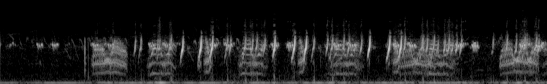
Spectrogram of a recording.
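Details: A female common quail calling in the morning gives harsh, nasal, squawking bursts in an uneven series, about one a second, with a few thin higher notes between them.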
